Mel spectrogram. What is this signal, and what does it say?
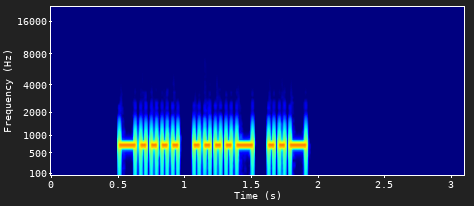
Morse code, heard as a keyed tone, about 30 wpm, 700 Hz. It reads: 64U
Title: Three Challenging Letter-Number Combinations 30wpm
